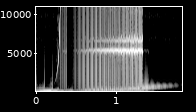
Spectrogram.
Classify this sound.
Sound effects > Experimental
